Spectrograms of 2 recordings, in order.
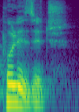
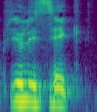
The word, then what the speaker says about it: Pulisic: Auch da sagt der Spieler, klar, ich habe kroatische, glaube ich, Vorfahren und die sagen halt Pulisic. So. – Mhm. – So, und wenn ich es amerikanisch ausspreche, dann heißt es halt Pulisic.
